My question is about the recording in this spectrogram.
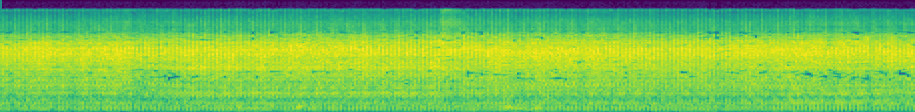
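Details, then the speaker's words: Isuzu Panther Touring diesel, cylinders previously re-sleeved with non-original press-in liners, idling with a harsh, clattery tick of about three per second over the engine drone; rough engine noise, cause not yet found, alongside oil leaks and thin smoke when hot. "Yang pertama, suara kasar. Bisa teman-teman dengerin ya. Ada suara tek tek tek tek tek, ada tek tek tek tek, banyak ini."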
